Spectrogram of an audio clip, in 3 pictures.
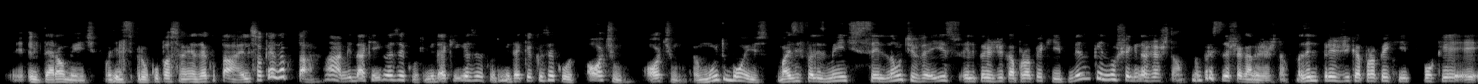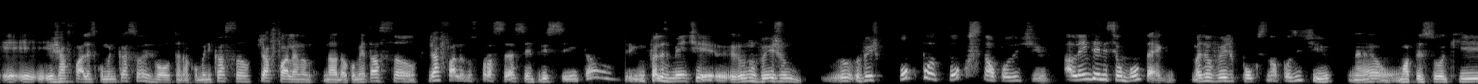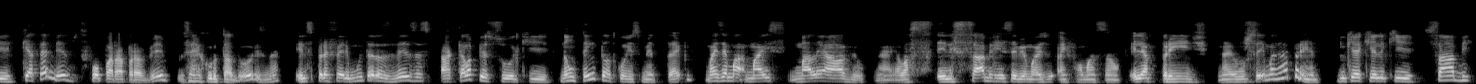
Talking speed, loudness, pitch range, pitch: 220 wpm, -19 LUFS, 130-200 Hz, 150 Hz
